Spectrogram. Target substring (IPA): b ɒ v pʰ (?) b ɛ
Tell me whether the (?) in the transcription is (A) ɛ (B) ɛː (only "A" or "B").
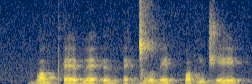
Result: B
